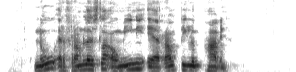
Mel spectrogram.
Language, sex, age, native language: Icelandic, male, 50-59, Icelandic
